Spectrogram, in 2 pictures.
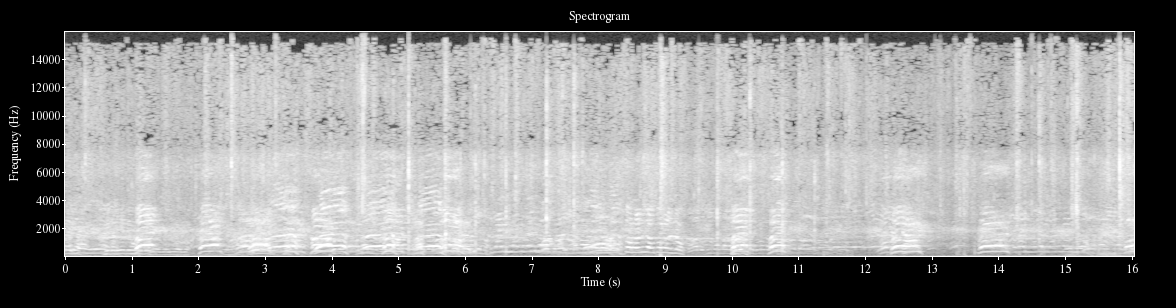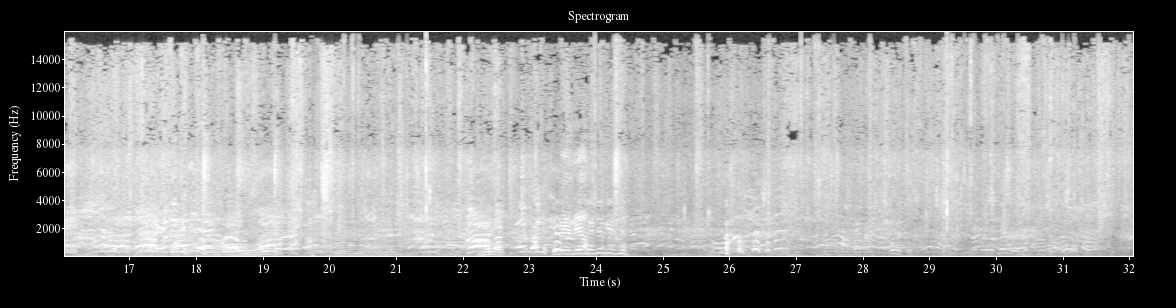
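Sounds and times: men shouting: 0.0 - 32.0.

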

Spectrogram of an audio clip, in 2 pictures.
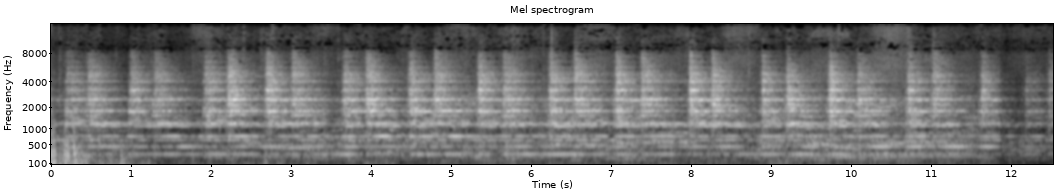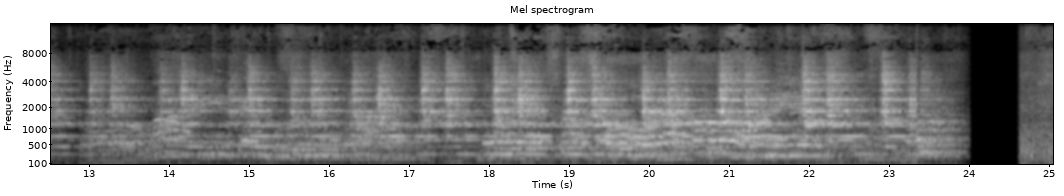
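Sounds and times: church bells ringing a peal: 0.0 - 24.0.

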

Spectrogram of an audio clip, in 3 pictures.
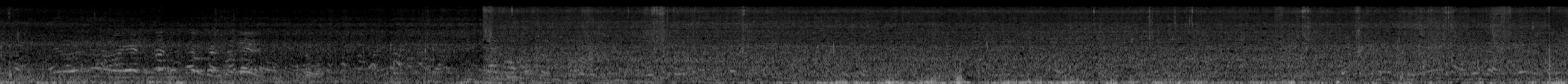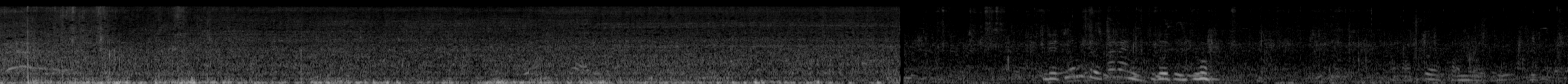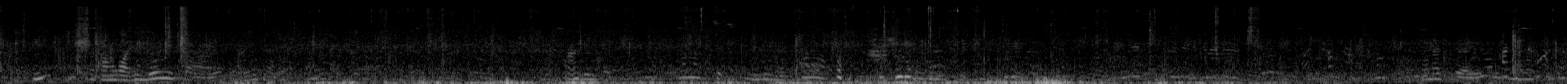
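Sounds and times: faint voices of hikers: 0.0 - 47.0
stream over stone cascade: 0.0 - 47.0
wind rumble on microphone: 7.7 - 24.6, 33.6 - 44.0.

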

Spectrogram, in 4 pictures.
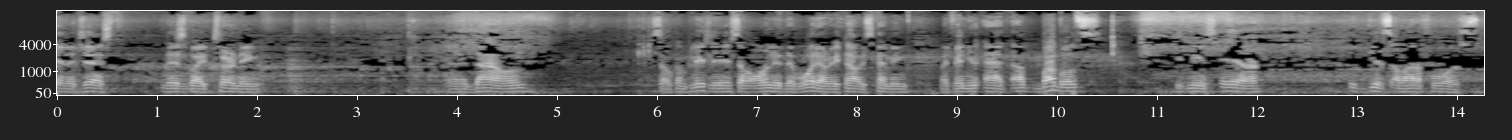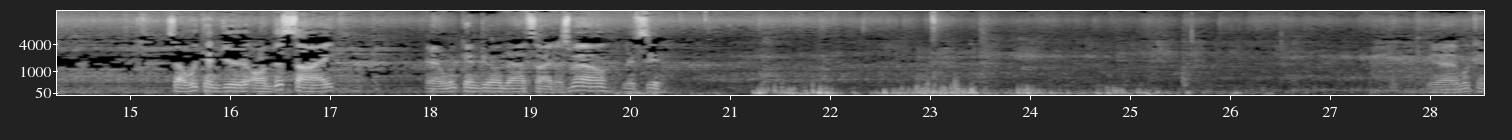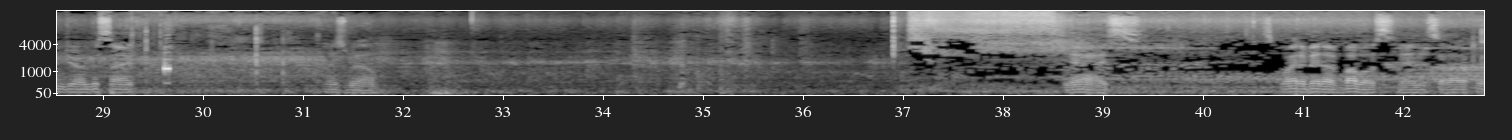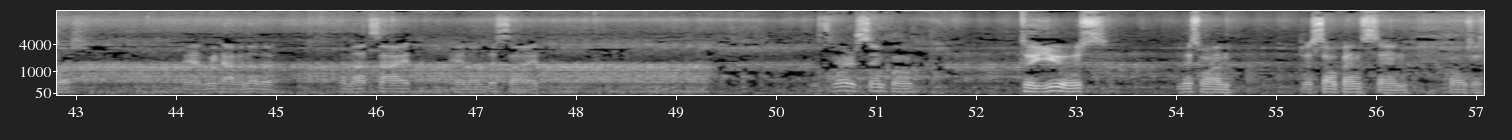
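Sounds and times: pool jet rushing water underwater: 0.0 - 22.8, 27.1 - 57.0
wind buffeting microphone: 21.2 - 25.5.

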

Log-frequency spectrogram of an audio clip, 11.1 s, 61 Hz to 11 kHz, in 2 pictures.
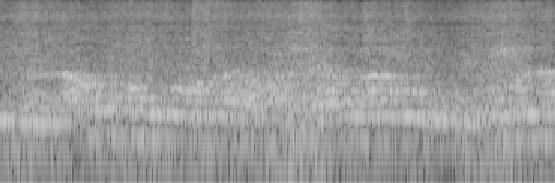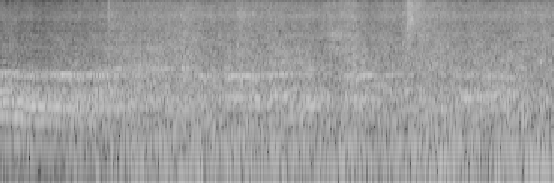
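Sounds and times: man chanting melodic recitation: 0.0 - 11.0.

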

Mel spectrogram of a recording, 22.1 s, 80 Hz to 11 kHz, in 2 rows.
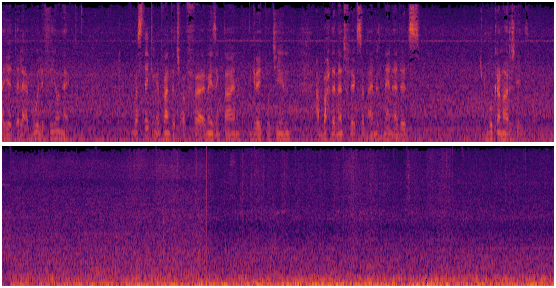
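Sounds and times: bus engine and road noise: 0.0 - 22.0.

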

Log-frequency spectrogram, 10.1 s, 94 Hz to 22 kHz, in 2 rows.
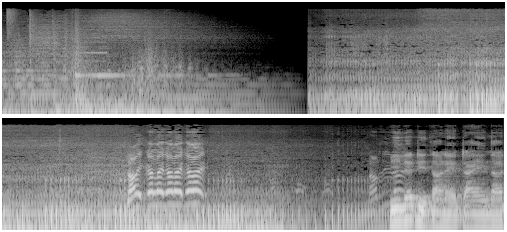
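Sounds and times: motorcycle engines running: 3.1 - 9.2.

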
